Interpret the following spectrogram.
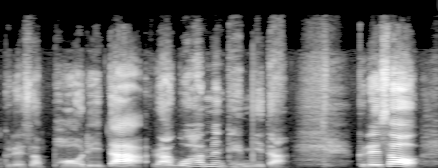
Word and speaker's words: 벌이다: 벌이다라고 쓸 때는 소리는 어 버리다와 같은데 여기 긴 소리를내는 거예요. 그래서 버리다라고 하면 됩니다.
